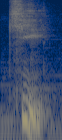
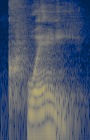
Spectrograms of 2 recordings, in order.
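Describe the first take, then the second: First: The word sounds just like 'key'. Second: The word does not sound like 'key'. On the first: The speaker calls it right. "it's actually pronounced key" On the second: The speaker calls it wrong. "A lot of people say quay. They don't know how to pronounce"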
